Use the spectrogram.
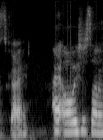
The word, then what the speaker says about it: SCY: Is it like Is that how you pronounce S C Y? Yeah, like Sky.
